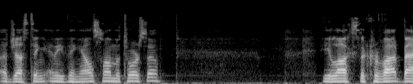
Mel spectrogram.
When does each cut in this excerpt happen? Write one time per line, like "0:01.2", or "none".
0:03.0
